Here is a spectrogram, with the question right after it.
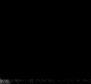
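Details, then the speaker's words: A single low thud, loud first sound, clean systole, then a continuous low-pitched diastolic rumble, a very evident murmur: mitral stenosis. "y en este caso es ese soplo sí que es muy evidente"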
